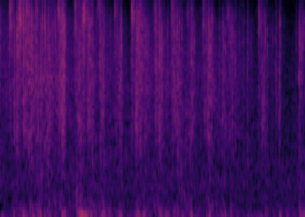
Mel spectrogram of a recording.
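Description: Musket line volley gunfire in the Napoleon: Total War video game, a dense continuous crackle of overlapping shots and booming battle noise lasting throughout, with no voices.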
